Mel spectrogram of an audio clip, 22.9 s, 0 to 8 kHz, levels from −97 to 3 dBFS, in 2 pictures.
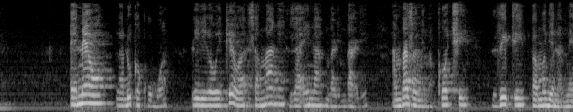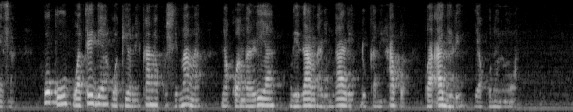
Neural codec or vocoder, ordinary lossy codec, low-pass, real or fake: codec, 16 kHz, 8 kbps, FreqCodec, larger model; Opus, 24 kbps; 7.2 kHz; fake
